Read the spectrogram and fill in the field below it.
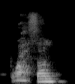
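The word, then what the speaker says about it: Poisson: de poison o razón no se pronunciaría francés el nombre de esta distribución se lo digamos algo estadístico francés que se apellida más y wason y no hoy son como se acostumbra decir en inglés este si se fijan tiene doble doble s razón si se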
